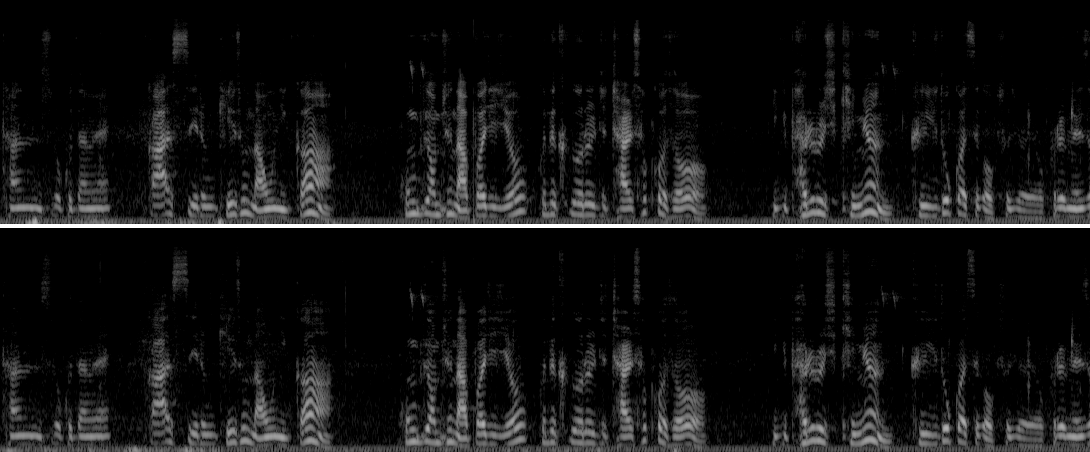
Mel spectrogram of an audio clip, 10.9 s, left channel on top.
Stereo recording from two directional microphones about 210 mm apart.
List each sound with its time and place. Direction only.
0.4 s speech: 15° right (ahead or behind)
